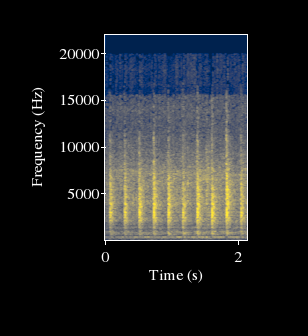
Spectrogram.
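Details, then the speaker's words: 1989 Maytag Orbital Fabric-Matic washer running a large load of colors: sharp, evenly spaced clicking about four times a second over the running hiss, recurring through the cycle, cause unclear. "there's the clicking sound again"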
